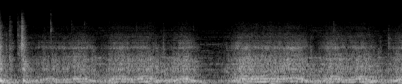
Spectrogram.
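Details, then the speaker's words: 1962 Kenworth W900A with Cummins 855 Big Cam diesel, no jakes, sat abandoned; starter on 12-volt setup, 2000 cold cranking amps, turns it over quickly in an even rhythm of compression pulses, not firing yet; owner suspects corroded cables losing voltage. "In a 12-volt system, that's rolling a lot faster."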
